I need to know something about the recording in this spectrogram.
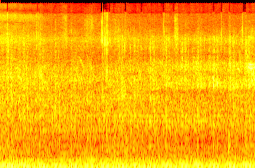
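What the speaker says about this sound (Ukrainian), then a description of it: "Вже сусід завів трактора." A neighbour's tractor engine running outdoors in a garden, a steady low rumbling idle heard continuously at a moderate distance.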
